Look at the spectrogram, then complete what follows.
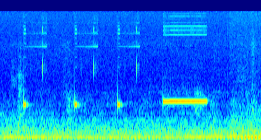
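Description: Countdown timer beeping: three short beeps about a second apart, then a single longer beep a little over three seconds in, signalling that time is up.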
